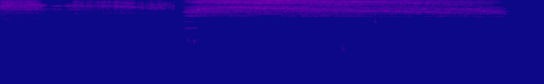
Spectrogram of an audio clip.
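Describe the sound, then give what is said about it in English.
A person makes a drawn-out snake-like hiss with their voice, delivered suspiciously, two sustained breathy sibilant bursts separated by a brief pause, fairly loud with no talking. “Deliver suspiciously. Yeah, and also like a little bit like a snake.”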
